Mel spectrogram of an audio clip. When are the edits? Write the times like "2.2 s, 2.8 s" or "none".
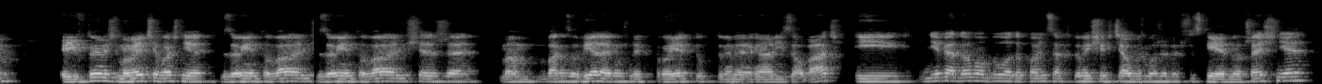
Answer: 3.1 s, 7.3 s, 8.4 s, 11.4 s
